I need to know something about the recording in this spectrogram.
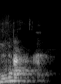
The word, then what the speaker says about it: Locke: En el capítulo 7, entonces, Locke, que no es Luke, es Locke, vale, podemos llamar como quieran, ¿no? Originariamente en inglés se pronuncia Locke.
